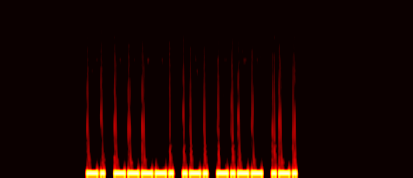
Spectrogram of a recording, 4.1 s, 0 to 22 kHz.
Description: Morse code, heard as a keyed tone, about 34 wpm, 700 Hz. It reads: N9RYR
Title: USA Call Signs - 5 Characters - 8x Character Spacing - 35wpm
